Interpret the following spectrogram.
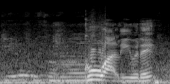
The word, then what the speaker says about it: Cuba Libre: I think it's called Cuba Libre. Or if you want me to pronounce it more accurate, Cuba Libre.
